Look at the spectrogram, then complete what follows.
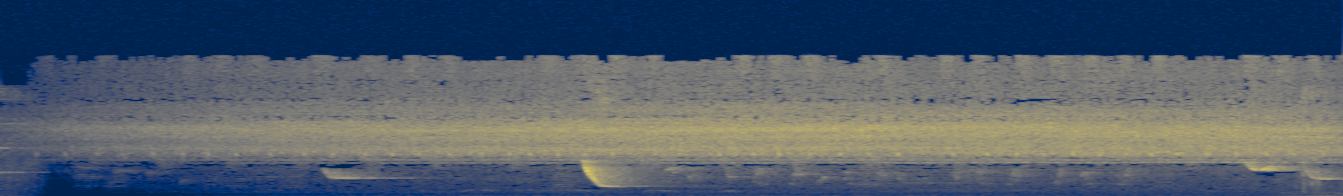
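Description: Dense, high-pitched insect chorus that fades in over the first few seconds and then holds steady. Over it a bird gives descending whistled calls: a short one about two and a half seconds in, a loud one sweeping far down just after four seconds, and a short one near the end.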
